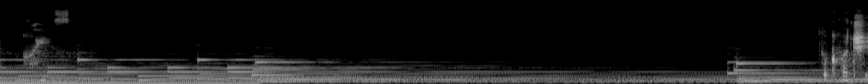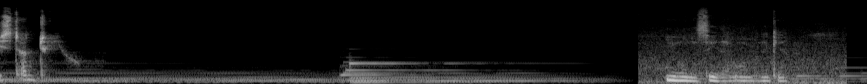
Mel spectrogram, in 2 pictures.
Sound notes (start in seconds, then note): 15.3 voiceover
